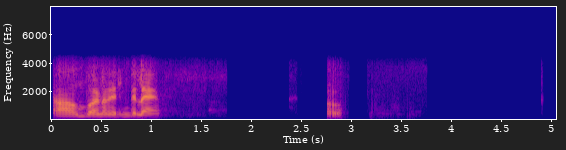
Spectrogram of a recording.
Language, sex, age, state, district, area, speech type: Malayalam, male, 45-60, Kerala, Malappuram, rural, conversation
